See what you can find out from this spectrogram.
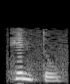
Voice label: "Hindi", Icelandic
